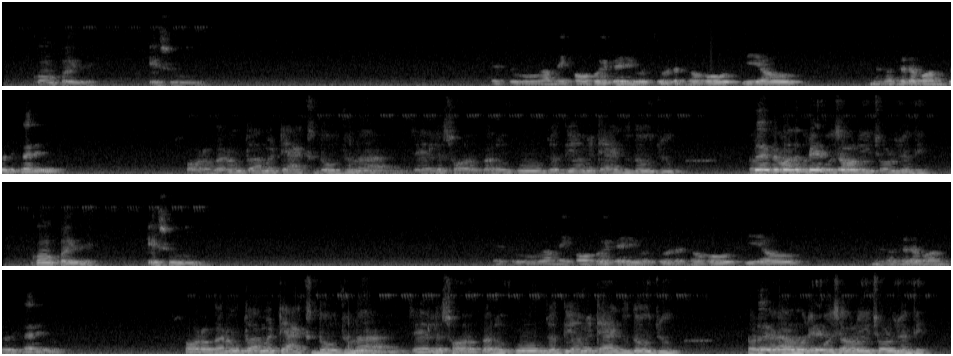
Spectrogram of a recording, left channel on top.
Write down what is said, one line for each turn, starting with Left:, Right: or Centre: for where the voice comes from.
Right: କଣ କହିବେ ଏସବୁ।
Left: ଏସବୁ ଆମେ କଣ କହିପାରିବୁ ଯୋଉଟା ତ ହଉଛି ଆଉ। ଦେଖ ସେଇଟା ବନ୍ଦ କରିପାରିବୁ।
Right: ସରକାରଙ୍କୁ ତ ଆମେ ଟ୍ୟାକ୍ସ ଦଉଛୁ ନା ଯେ ହେଲେ ସରକାରଙ୍କୁ ଯଦି ଆମେ ଟ୍ୟାକ୍ସ ଦଉଛୁ। ସରକାର
Left: ତ ଏବେ ବୋଧେ
Right: ଆମରି
Left: ପେଟ୍ରୋଲ
Right: ପଇସାକୁ ନେଇକି ଚଳୁଛନ୍ତି।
